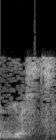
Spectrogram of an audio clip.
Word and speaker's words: Uist: And this is a rather charming folk song collected in the 30s in the Uists, or Uish, if you want to pronounce it properly.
